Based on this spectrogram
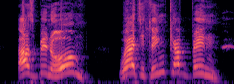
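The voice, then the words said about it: Thick Yorkshire accent. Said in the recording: “In a thick Yorkshire accent”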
